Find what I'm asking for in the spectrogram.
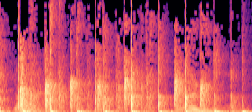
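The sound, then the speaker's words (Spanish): Rhythmic hand clapping from an audience, sharp claps falling in a steady, fairly quick beat at moderate loudness, with voices faintly audible underneath. “Vamos a dar un aplauso”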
